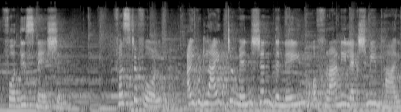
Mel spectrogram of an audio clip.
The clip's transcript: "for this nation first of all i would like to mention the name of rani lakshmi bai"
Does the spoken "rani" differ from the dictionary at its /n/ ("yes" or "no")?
no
